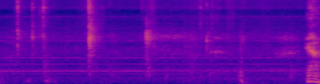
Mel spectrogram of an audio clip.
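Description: Faint, scattered clicks and taps of handling as a knife is put away and a cigar is taken up, the sharpest tap about a second in, over a faint steady hum.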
